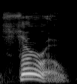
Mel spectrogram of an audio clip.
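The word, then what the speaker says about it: Thoreau: It turns out that the accent does not belong on the second syllable, as in Merllo or Puo. It rests Whoops. It rests on the first syllable like thorough as in like thorough.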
